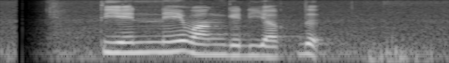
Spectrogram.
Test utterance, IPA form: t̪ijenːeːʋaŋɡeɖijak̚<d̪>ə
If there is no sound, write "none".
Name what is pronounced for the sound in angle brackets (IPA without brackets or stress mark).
d̪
